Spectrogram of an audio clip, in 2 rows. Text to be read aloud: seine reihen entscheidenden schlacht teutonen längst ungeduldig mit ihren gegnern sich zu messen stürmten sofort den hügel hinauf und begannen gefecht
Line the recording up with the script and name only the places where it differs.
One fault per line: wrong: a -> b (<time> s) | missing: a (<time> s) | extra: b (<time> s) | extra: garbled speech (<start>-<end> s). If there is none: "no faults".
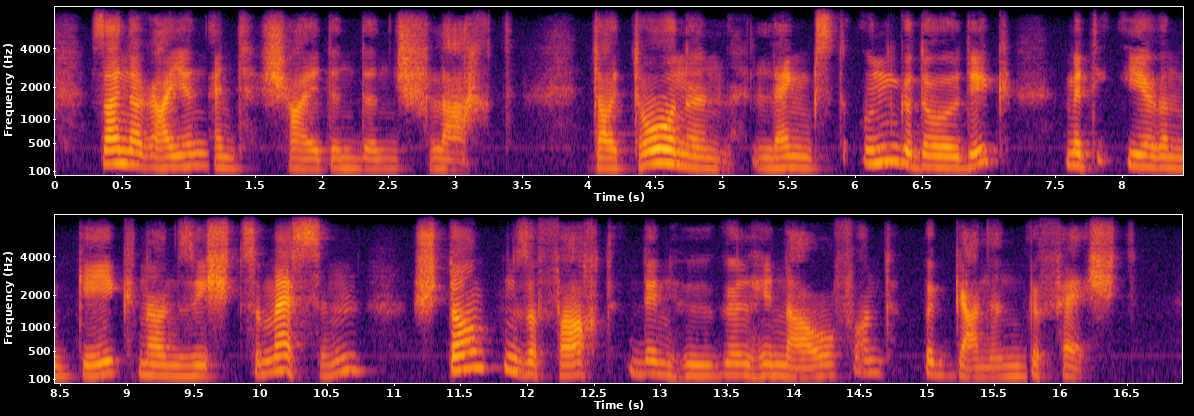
no faults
